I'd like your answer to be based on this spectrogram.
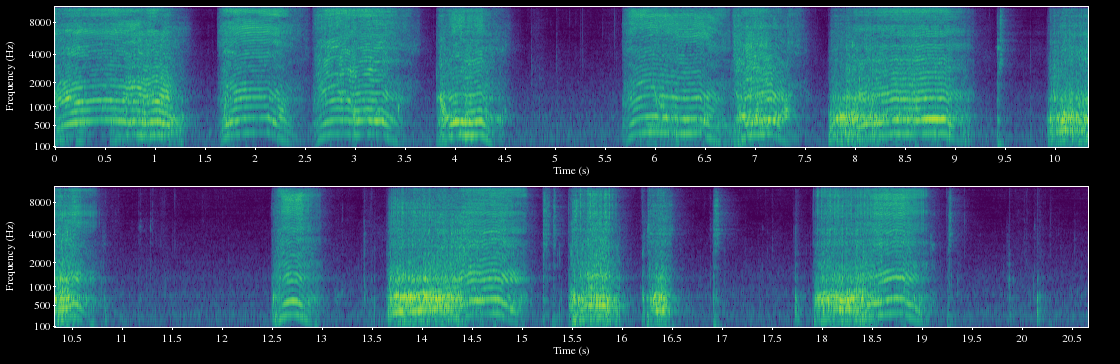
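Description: A mixer grinder jar blending carrot and orange for juice runs in a series of short, loud whirring bursts, each starting and stopping sharply with brief silences between, about nine pulses in all.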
